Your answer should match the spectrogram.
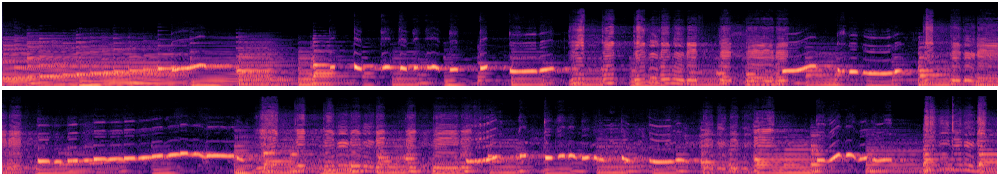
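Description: A buzzing kazoo played by Barry Cryer and a sliding Swanee whistle played by Graham Garden perform Entry of the Gladiators, a jaunty circus march, loud and continuous, the whistle gliding up and down over the kazoo's raspy melody.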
